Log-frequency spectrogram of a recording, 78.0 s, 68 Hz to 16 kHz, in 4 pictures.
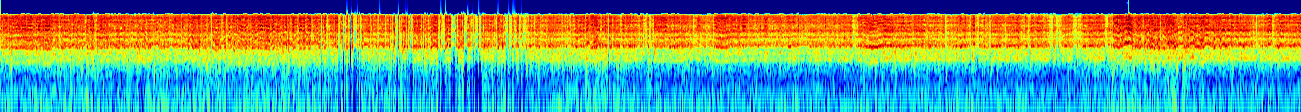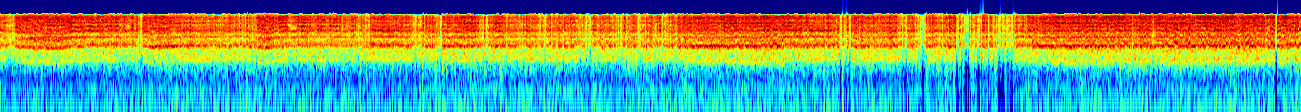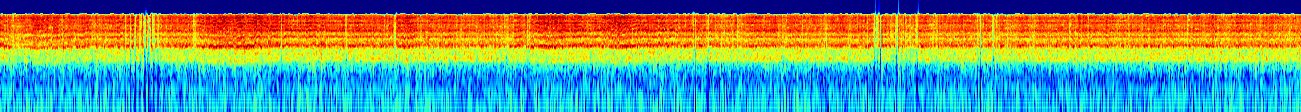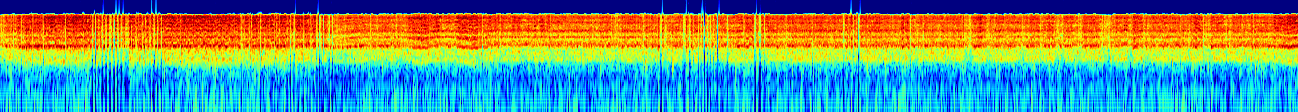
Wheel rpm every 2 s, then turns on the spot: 220, 220, 220, 230, 230, 230, 230, 230, 230, 230, 230, 230, 230, 230, 230, 220, 230, 220, 210, 220, 230, 230, 230, 230, 230, 230, 230, 230, 230, 220, 210, 220, 220, 230, 230, 240, 240, 230, 230.
none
